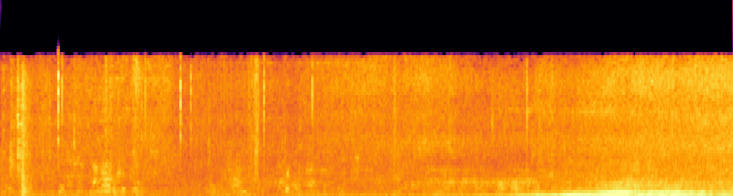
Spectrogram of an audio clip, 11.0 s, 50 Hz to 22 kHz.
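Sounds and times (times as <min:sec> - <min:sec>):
engine running: 0:05.4 - 0:11.0.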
